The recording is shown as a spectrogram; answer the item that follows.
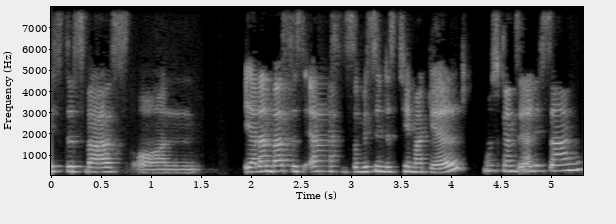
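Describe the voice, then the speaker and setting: In an ordinary speaking voice, a woman with fairly high pitch talks at a moderate pace with lively intonation. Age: 30s. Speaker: coaching client, project manager. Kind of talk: interview.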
